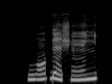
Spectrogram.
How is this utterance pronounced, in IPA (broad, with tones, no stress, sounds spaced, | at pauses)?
w ɔ˨˥ ɠ ɛ˧˩ ʃ ẽ˨˥ ɲ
